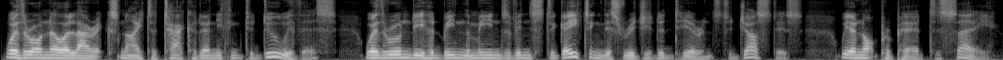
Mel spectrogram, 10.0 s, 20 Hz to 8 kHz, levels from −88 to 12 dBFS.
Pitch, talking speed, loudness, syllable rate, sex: 125 Hz, 185 wpm, -19 LUFS, 5.5 syllables/s, male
